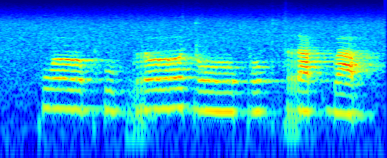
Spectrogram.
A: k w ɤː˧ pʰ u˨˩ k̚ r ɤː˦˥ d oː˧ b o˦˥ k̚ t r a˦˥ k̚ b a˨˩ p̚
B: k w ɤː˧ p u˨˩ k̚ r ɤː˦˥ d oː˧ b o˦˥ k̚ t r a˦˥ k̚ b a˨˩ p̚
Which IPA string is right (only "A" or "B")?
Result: A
